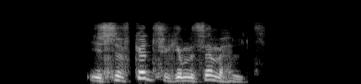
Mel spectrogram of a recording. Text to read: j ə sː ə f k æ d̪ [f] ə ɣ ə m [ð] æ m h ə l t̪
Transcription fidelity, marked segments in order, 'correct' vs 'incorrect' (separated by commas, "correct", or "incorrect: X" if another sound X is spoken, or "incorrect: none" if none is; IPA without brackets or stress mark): incorrect: θ, incorrect: θ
